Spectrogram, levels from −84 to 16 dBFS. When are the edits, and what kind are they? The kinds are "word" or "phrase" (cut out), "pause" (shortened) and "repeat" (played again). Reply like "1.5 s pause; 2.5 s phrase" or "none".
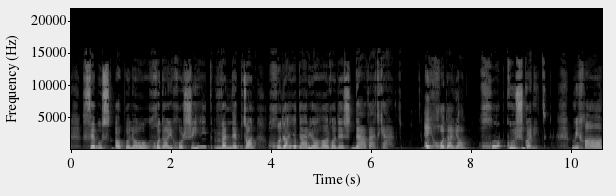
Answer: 5.2 s phrase; 7.0 s phrase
